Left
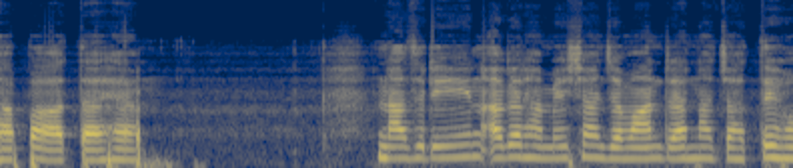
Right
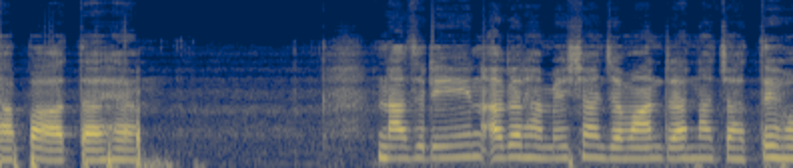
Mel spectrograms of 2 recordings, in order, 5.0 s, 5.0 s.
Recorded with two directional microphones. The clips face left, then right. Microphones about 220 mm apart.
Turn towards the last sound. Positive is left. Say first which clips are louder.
# left 4 dB
turn(degrees=45)  # may be behind; listen again after turning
